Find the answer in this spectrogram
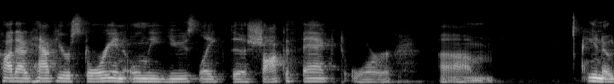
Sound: clicks tongue

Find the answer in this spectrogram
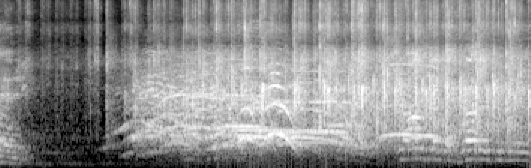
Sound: audience cheering and applauding

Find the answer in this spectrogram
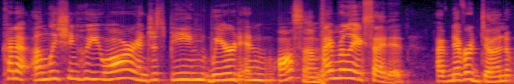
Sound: none

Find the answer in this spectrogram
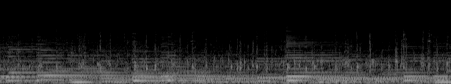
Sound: horse hooves clopping

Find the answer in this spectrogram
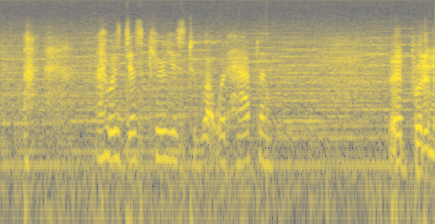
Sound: chuckles

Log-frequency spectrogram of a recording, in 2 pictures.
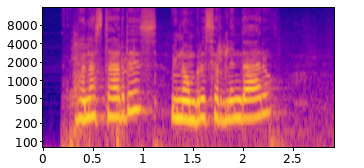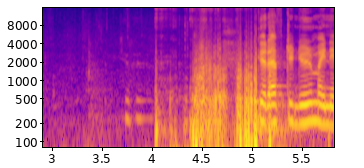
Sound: speaking Spanish

